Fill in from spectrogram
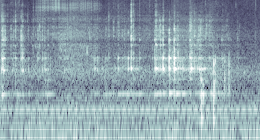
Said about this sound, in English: I do have an iced coffee. I'm going to take a sip. Everybody take your sip.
